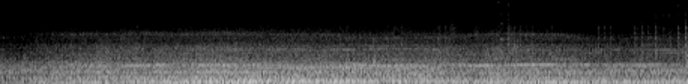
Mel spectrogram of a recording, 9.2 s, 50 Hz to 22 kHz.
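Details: Mercedes-Benz Citaro O530 city bus, 2007, OM906LA Euro 3 turbo diesel, ZF Ecomat 6HP502C automatic, driving: thin whistling whine above the engine drone, suspected faulty noisy turbo, not confirmed.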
